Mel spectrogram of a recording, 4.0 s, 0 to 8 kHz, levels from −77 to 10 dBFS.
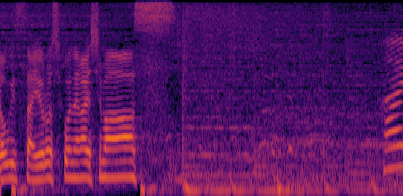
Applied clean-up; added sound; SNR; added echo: none; Boom; 16 dB; none.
